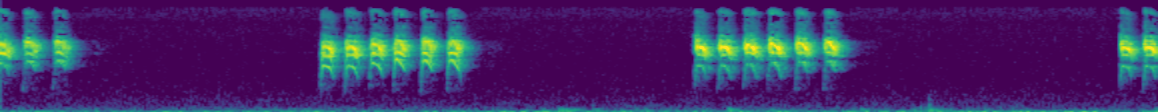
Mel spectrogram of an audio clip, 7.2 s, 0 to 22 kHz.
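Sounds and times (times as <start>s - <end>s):
common chaffinch calling in bursts of rapid high notes: 0.0s - 0.6s, 2.0s - 3.1s, 4.3s - 5.4s, 7.0s - 7.2s.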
